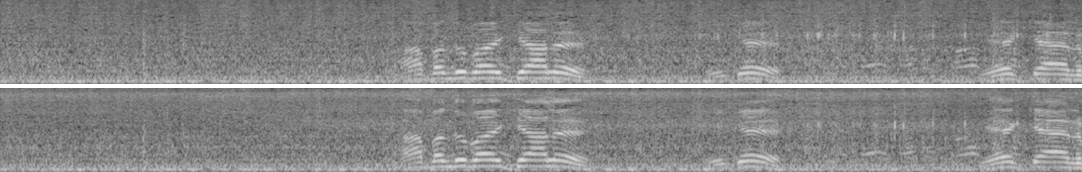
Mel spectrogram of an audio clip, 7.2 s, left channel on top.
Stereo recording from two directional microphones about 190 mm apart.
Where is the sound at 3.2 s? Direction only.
20° right (ahead or behind).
